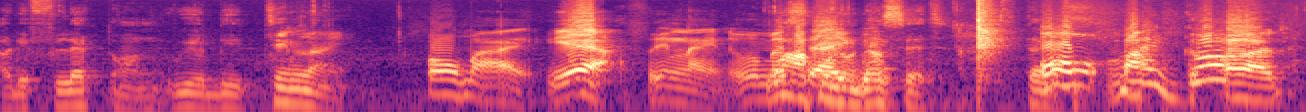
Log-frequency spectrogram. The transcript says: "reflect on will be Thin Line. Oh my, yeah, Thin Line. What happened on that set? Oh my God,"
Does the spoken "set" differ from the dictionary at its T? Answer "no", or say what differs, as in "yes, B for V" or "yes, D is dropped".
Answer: yes, T is dropped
